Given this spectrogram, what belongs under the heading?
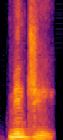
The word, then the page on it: mingy: Indian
